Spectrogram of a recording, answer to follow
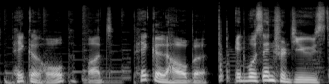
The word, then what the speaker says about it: Pickelhaube: as a licensed German, I can pronounce this word accurately and authentically. It's Pickelhaube! Sorry, that happens sometimes. I don't know why. I often hear people say something like Pickelhaube or something like that, but no, the word actually ends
